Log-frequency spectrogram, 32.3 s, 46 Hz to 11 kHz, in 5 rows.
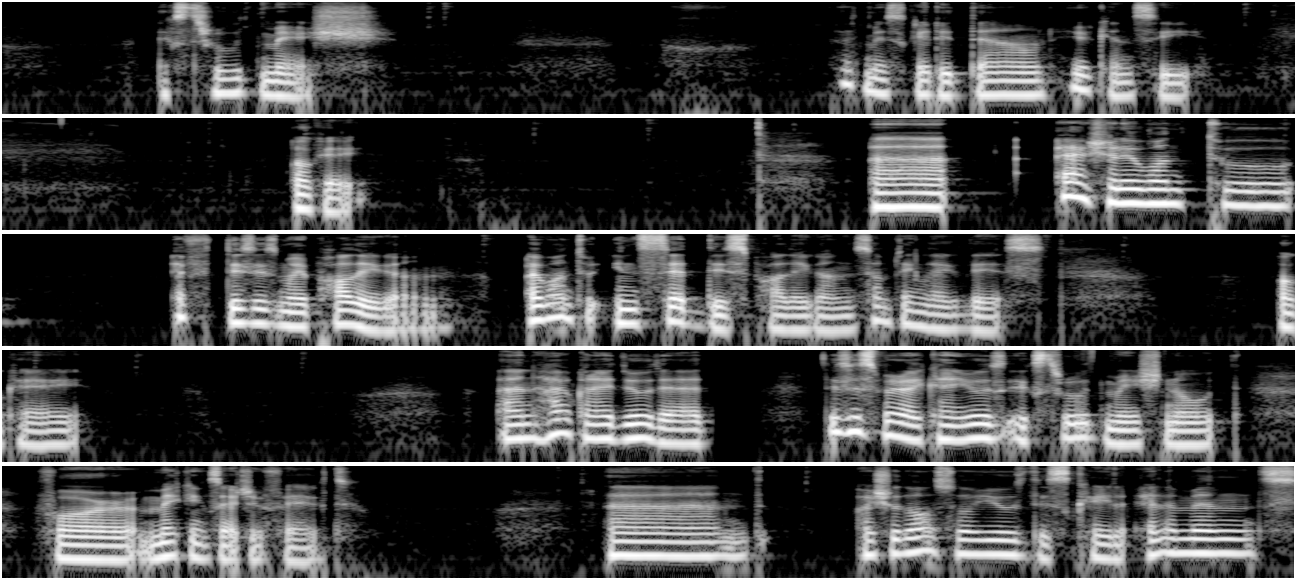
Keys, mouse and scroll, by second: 3.0-3.4 scroll down 3, 3.4-4.5 scroll up 1, 4.5-7.0 shift+drag, 7.0-7.5 scroll up 1, 7.5-9.2 middle drag, 9.2-12.1 drag, 12.1 shift+middle click, 12.9-30.4 drag.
